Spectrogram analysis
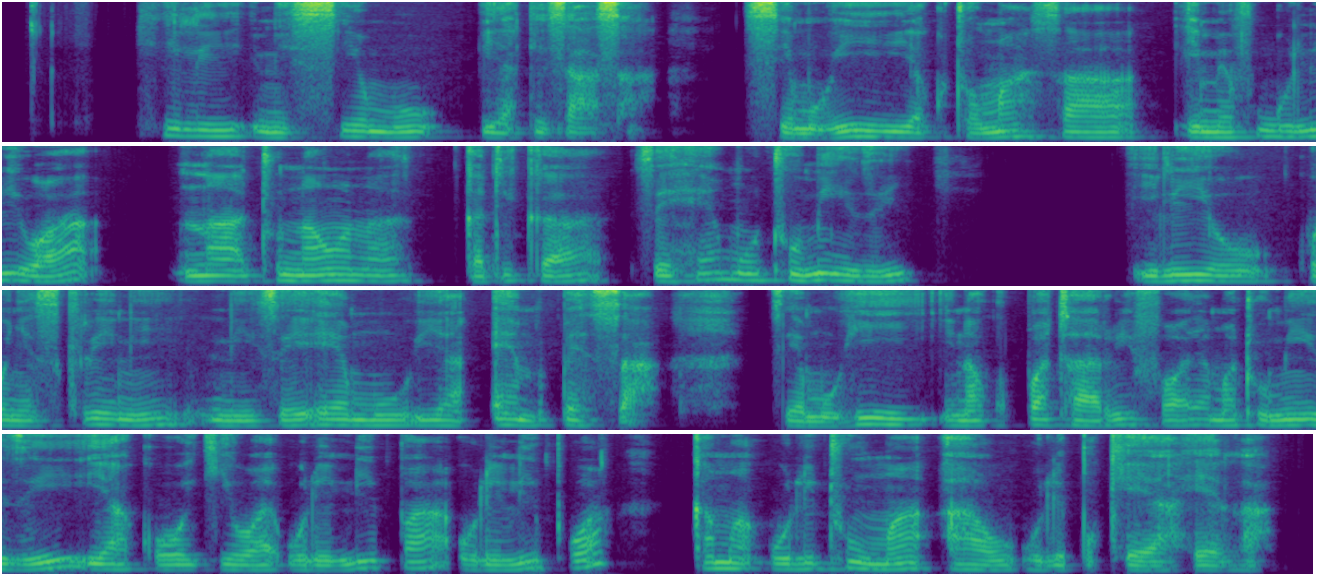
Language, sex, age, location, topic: Swahili, male, 25-35, Kisumu, finance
